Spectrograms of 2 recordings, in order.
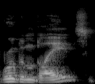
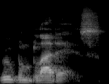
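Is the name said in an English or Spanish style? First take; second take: English; Spanish. First: The name is said in an English style. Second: The name is said in a Spanish style. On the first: This is how most people say it. The speaker calls it wrong. "usually said" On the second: This is how the name is really pronounced. The speaker calls it right. "the actual pronunciation"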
